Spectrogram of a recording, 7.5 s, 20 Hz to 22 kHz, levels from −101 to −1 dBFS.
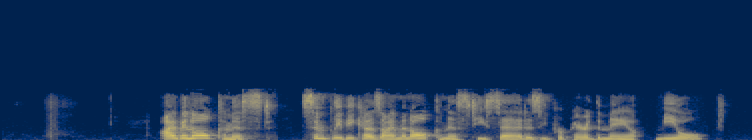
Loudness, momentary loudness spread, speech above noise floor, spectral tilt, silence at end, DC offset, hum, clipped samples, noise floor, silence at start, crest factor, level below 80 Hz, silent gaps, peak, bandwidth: -24 LUFS; 13 LU; 56 dB; -4.5 dB/octave; 0.5 s; under 0.1%; none; under 0.1%; -80 dBFS; 1.6 s; 22 dB; -68 dBFS; none; -4 dBFS; 8.2 kHz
